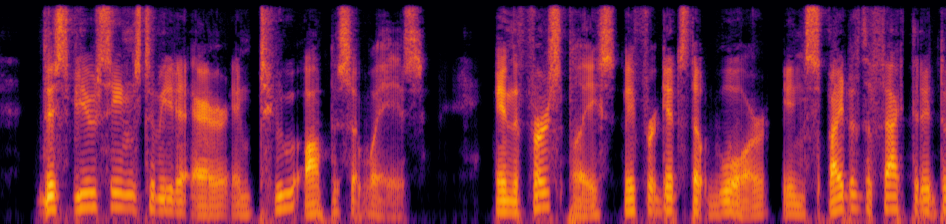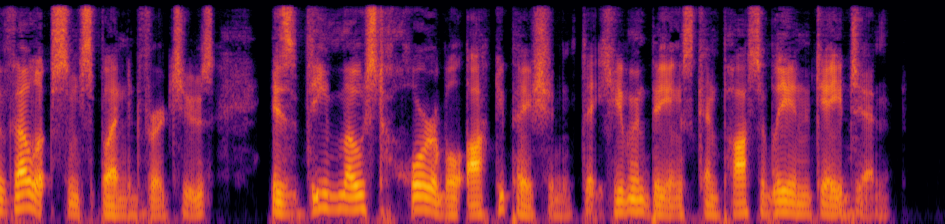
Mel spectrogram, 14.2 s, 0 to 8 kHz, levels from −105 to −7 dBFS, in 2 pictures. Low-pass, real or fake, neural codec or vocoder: 7.2 kHz; fake; codec, 16 kHz in and 24 kHz out, 1.1 kbps, FireRedTTS-2 codec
